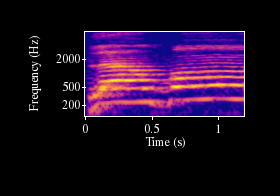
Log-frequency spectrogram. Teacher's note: Rubahnya dibaca tafkhim, tebal dengan posisi bibir bawah kita agak tertutup dan posisi lidah kita di langit-langit atas. Dibaca tafkhim, tebal fathah 4 sampai 6 harokat.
